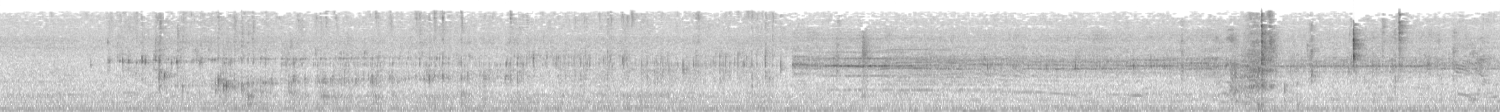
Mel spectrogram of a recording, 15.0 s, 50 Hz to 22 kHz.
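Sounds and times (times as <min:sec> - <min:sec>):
steady low hum: 0:00.0 - 0:15.0
liquid pouring and trickling: 0:00.9 - 0:08.0.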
